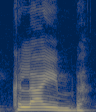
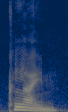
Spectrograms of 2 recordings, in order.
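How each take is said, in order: First: A B sound is pronounced after the M. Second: No B sound is pronounced after the M. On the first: The speaker calls it wrong. "we don't say climb" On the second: The speaker calls it right. "the B is silent"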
